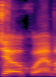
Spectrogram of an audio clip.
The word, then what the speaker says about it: Joachim: It's Joachim. I heard him say it. Is it really? – Yeah, I know. It sounds like it's Joaquin. It's spelled like it's Joaquin, but it's Joachim.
